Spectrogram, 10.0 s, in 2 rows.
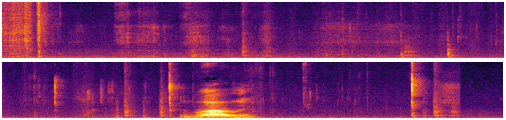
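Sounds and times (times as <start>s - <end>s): faint crunchy chewing: 1.1s - 6.8s, 7.6s - 8.8s.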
